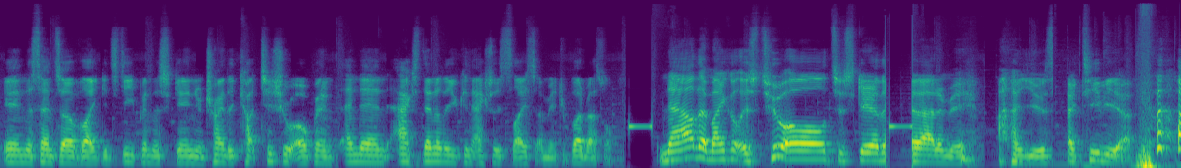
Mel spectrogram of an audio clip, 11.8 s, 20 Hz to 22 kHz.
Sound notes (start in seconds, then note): 9.0 beep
